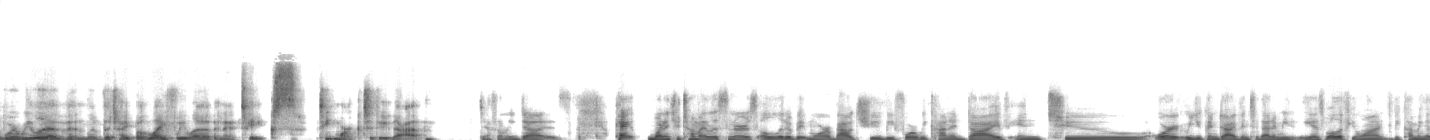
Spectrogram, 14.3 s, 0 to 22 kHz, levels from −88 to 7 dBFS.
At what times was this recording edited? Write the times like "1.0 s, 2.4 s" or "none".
none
